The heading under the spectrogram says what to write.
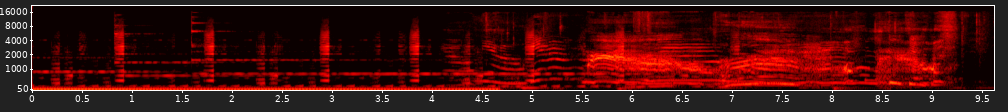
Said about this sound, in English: I'm in my home with a bunch of cats to bring you the thrilling conclusion for our story, Salem 1692.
